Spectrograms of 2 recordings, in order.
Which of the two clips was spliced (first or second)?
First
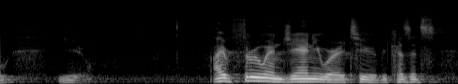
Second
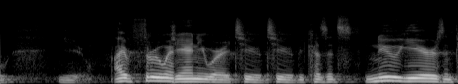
second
